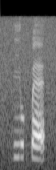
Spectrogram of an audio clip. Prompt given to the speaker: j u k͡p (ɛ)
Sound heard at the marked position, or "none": ɛ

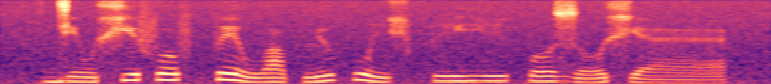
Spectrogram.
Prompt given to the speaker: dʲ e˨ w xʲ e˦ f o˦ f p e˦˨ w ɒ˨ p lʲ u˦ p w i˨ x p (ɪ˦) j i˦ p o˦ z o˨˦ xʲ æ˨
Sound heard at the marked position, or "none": i˦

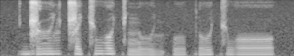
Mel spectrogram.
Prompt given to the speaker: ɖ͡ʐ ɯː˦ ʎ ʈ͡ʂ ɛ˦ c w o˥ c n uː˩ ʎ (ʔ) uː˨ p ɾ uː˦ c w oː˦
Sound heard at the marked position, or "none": ʔ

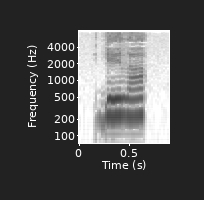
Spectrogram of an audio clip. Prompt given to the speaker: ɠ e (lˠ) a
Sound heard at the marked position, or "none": l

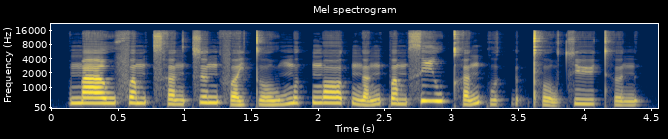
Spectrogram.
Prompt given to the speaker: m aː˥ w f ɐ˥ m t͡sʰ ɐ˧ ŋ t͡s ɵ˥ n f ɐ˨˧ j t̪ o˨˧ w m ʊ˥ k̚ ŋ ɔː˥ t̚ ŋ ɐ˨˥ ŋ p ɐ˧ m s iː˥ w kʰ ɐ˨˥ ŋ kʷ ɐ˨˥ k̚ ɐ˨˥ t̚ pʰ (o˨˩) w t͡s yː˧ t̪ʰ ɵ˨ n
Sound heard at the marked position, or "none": o˨˩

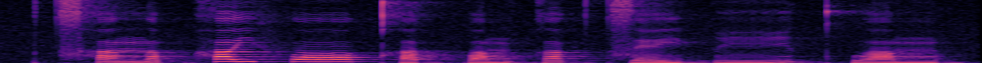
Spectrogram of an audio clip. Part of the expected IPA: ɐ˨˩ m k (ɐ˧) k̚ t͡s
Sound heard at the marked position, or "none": ɐ˧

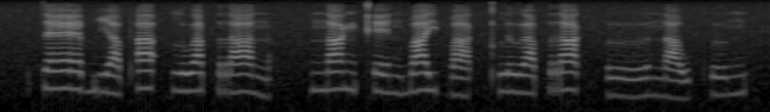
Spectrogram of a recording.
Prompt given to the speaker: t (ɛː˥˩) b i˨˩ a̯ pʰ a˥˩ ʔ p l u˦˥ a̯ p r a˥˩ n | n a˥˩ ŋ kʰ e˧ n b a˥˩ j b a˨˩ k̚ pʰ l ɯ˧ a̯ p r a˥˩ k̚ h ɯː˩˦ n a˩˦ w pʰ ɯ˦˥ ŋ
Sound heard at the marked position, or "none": ɛː˥˩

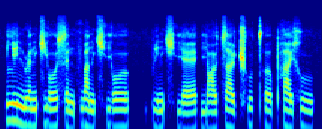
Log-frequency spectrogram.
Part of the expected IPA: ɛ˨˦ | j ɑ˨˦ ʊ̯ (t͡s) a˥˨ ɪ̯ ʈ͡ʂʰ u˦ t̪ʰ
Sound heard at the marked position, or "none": t͡s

